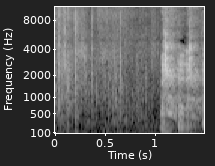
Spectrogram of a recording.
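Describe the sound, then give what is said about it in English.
Soft paper rustling and crinkling in a few brief bursts as folded pieces of paper are opened, followed by a louder burst of voices over the handling. “Let's open these pieces of paper.”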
